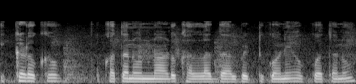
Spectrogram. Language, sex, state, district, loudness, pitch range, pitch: Telugu, male, Telangana, Karimnagar, -17 LUFS, 130-140 Hz, 130 Hz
